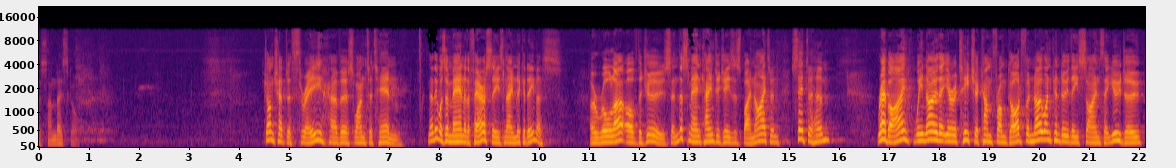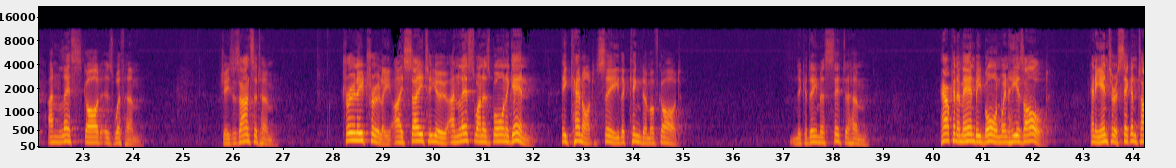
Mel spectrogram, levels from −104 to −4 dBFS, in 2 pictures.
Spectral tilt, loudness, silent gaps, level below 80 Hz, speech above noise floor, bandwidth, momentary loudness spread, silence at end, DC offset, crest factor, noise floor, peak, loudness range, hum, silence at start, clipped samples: -6 dB/octave; -25 LUFS; none; -72 dBFS; 39 dB; 11.5 kHz; 13 LU; 0 s; under 0.1%; 24 dB; -63 dBFS; -2 dBFS; 10 LU; none; 0 s; under 0.1%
